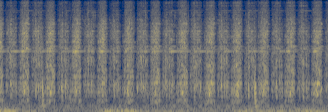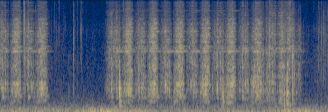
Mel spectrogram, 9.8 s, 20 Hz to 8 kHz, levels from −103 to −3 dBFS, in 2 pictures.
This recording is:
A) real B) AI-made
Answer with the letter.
A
